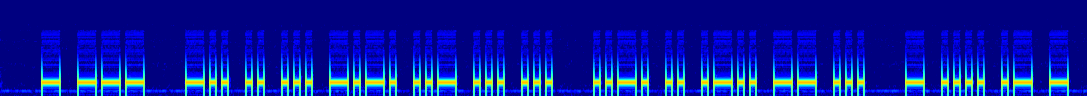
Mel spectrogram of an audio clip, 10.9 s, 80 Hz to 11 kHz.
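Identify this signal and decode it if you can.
Morse code, heard as a keyed tone, about 20 wpm, 550 Hz. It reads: TO DISCUSS FILMS THAT
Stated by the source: Morse clip taken from the film Catch Me If You Can.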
